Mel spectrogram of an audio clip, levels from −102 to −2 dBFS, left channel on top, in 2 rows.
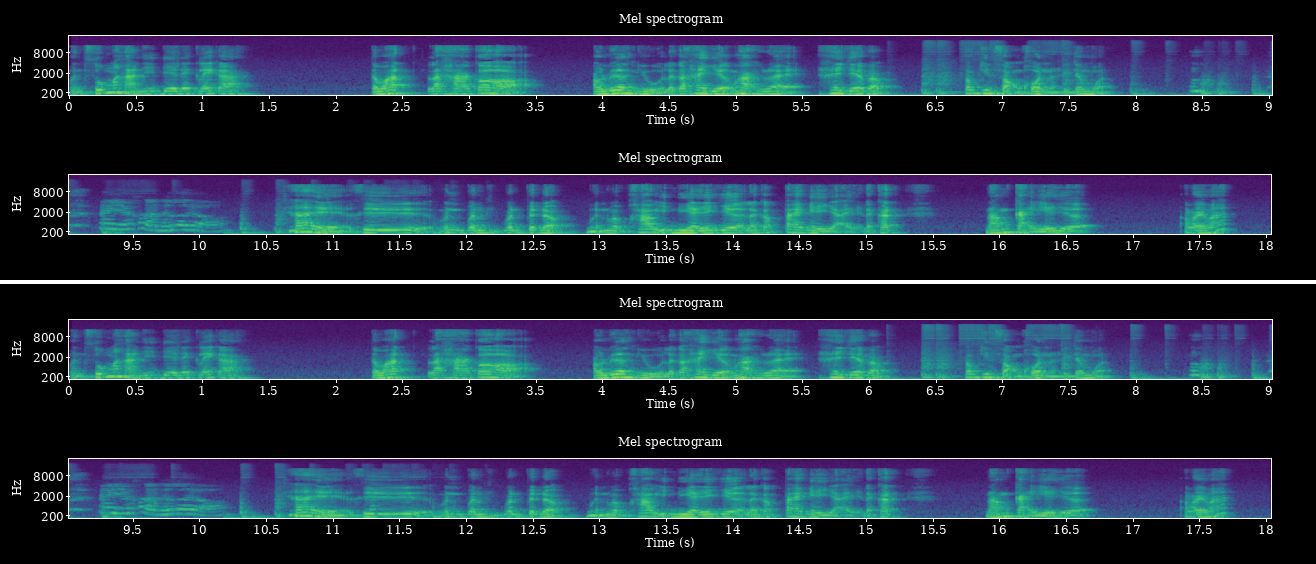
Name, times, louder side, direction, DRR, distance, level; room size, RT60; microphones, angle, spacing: voice 1, 0.0-1.4 2.3-3.5 3.9-6.2 6.7-7.8 10.6-15.5 15.9-16.7 17.4-17.7, left 2 dB, 10° left, 0.3 m, -29 dB
sound 1, 5.9-9.7 10.2-10.7 11.0-11.9 12.3-12.4, right 2 dB, 35° right, 1.7 m, -40 dB
voice 2, 9.0-10.3, right 1 dB, 5° right, 1.9 m, -42 dB
3.7 x 3.6 x 2.5 m
head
